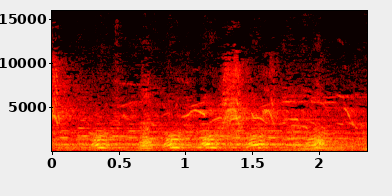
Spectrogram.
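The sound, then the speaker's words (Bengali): Pet dogs of courtly ladies and gentlemen bark as a pack at a crowded palace reception: many overlapping barks and yips in a steady, busy rhythm, fairly loud throughout. “Madame মসিয়েদের সাধের কুকুরের পাল আর খাঁচাবন্দি পাখির ঝাঁকের কলরবে কান পাতা দেয়।”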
